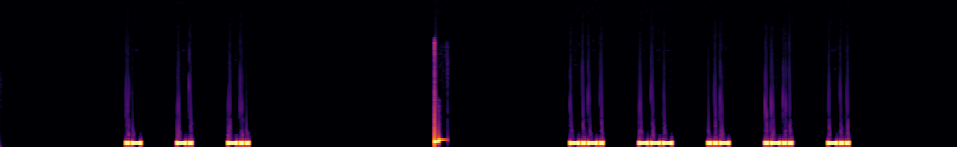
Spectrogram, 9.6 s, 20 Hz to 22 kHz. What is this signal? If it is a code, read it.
Morse code, heard as a keyed tone, about 40 wpm, spaced as for 19 wpm, 700 Hz. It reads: AND COULD
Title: 4x Character Spacing - Top 100 Words - 40wpm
